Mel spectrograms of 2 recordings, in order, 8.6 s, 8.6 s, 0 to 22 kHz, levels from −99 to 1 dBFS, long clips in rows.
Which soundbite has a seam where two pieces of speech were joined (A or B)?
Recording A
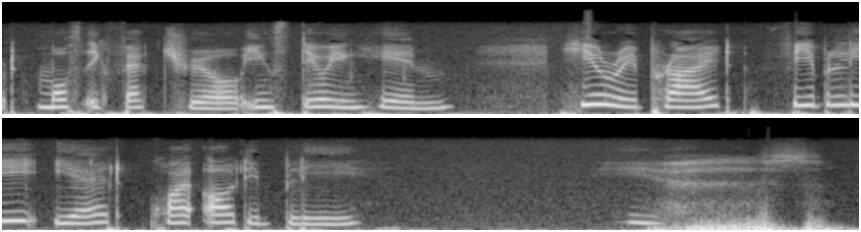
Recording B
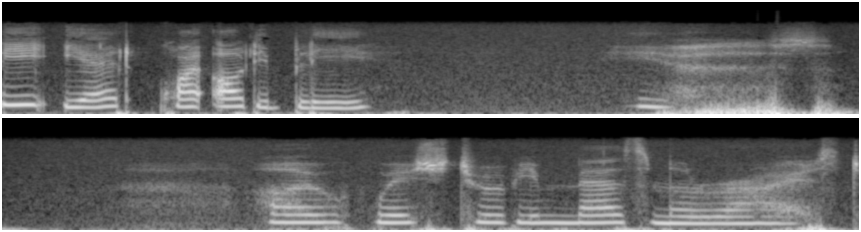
A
